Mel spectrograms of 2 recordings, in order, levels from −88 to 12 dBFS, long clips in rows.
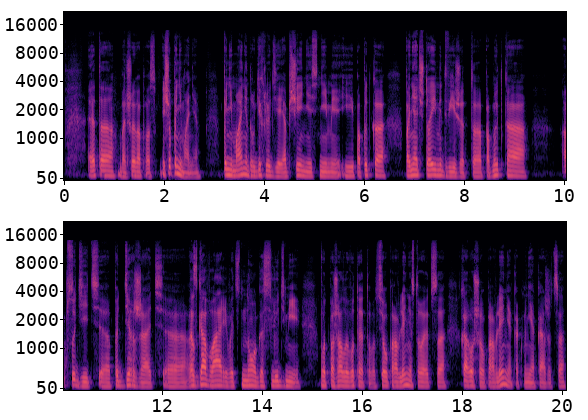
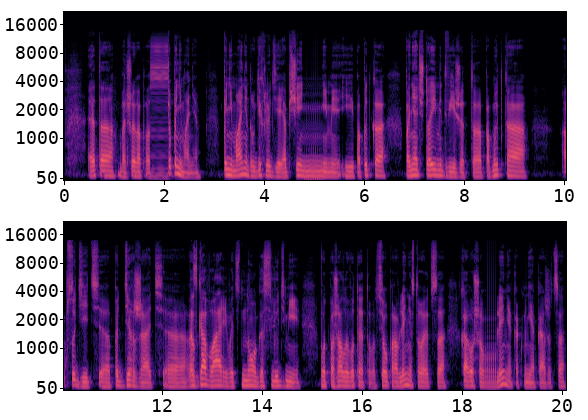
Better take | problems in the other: first | audio freezing; at 2 s, at 5 s and at 18 s

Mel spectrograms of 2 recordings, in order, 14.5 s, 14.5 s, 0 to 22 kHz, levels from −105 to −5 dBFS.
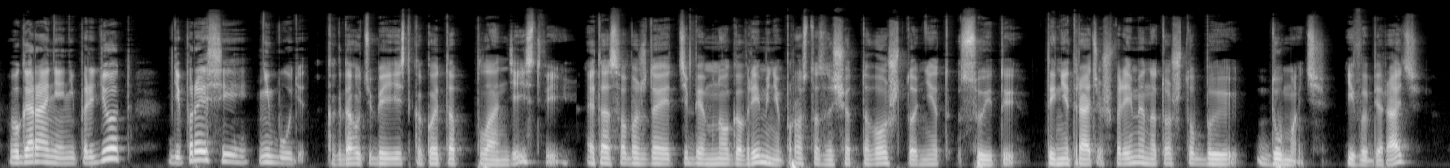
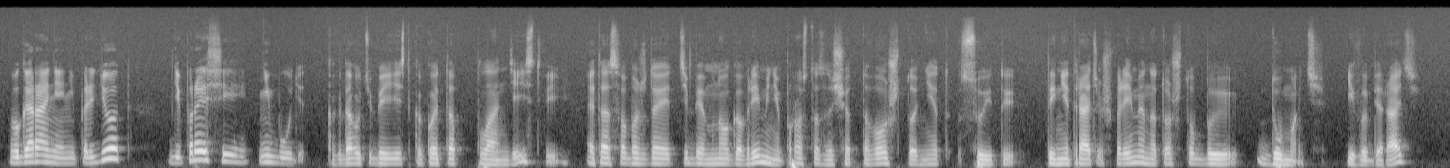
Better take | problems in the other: first | hiss; noticeable; throughout; 15 dB below the speech

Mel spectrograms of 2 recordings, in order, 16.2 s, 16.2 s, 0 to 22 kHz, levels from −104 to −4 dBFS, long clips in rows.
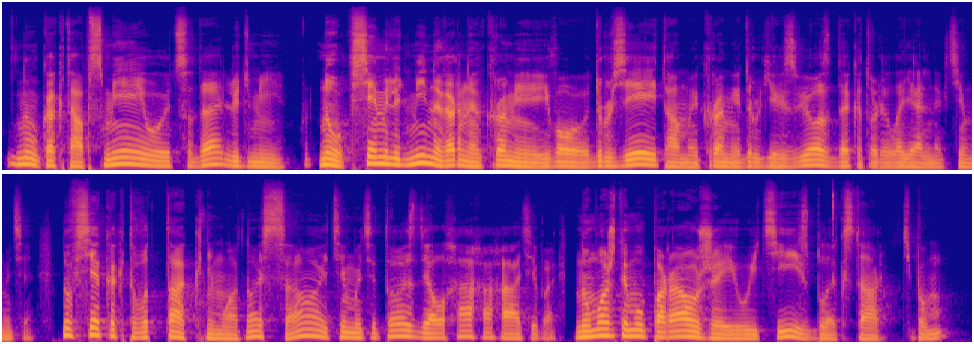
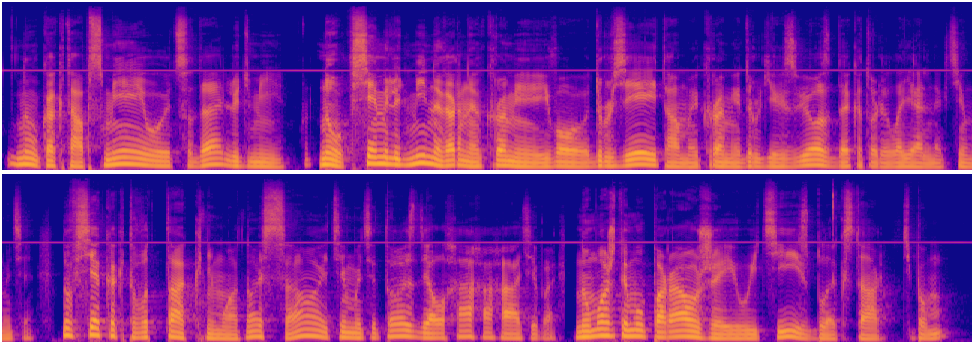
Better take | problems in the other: first | high-pitched whine; faint; throughout; 4 kHz, 30 dB below the speech

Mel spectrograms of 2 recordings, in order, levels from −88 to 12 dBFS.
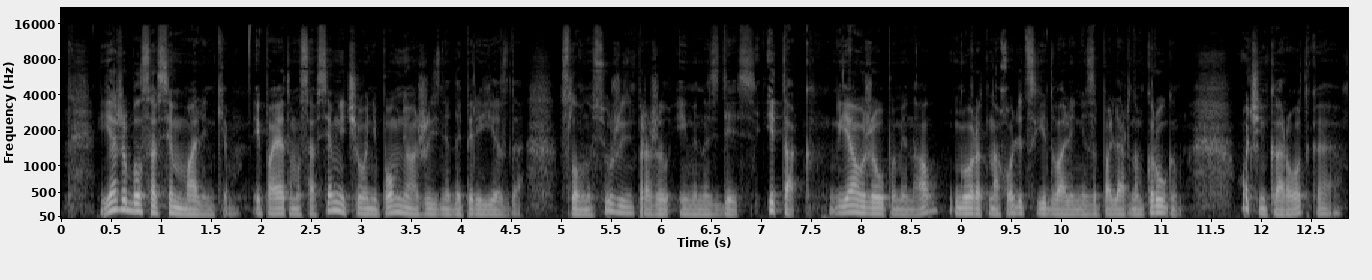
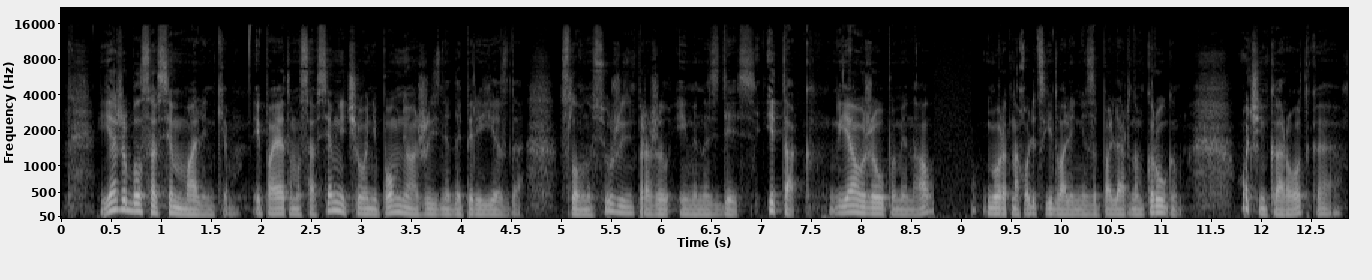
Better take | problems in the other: first | audio freezing; at 8.5 s

